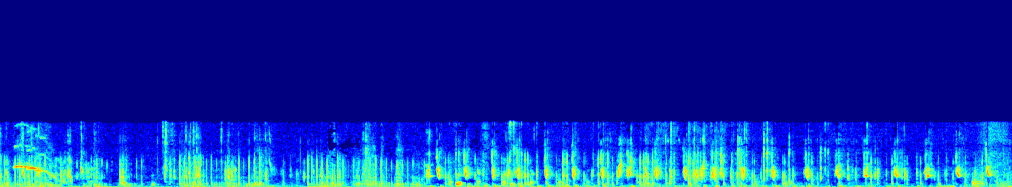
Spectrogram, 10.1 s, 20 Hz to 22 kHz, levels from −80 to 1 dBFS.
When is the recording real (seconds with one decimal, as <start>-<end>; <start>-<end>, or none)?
0.0-8.0; 9.6-10.1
